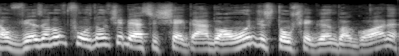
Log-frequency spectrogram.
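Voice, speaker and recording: The voice is a man's, with a dark, mellow tone. His intonation is lively. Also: very clean recording, silent background. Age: 70s. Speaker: retired orthopedic doctor and health entrepreneur. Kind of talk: interview testimony.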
